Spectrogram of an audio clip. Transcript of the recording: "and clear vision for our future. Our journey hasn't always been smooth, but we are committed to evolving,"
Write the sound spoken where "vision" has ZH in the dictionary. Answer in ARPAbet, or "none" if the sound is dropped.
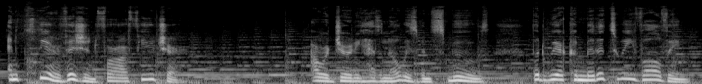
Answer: ZH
